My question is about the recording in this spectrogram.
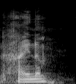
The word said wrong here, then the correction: Hynek: Hynem? What? – Hynek? – What? Okay. Sorry. I mispronounced that.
